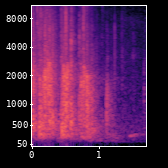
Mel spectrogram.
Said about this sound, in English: please no clapping because it just takes time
